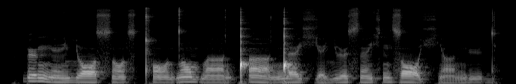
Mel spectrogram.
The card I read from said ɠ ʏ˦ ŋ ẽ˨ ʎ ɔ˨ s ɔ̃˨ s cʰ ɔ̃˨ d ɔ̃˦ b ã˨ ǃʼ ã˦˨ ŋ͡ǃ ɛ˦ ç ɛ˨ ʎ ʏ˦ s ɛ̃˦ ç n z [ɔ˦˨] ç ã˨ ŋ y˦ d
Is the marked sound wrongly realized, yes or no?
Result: no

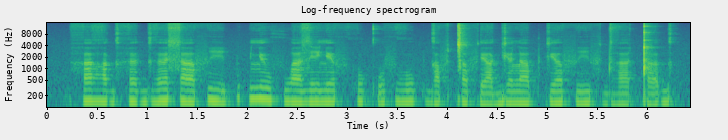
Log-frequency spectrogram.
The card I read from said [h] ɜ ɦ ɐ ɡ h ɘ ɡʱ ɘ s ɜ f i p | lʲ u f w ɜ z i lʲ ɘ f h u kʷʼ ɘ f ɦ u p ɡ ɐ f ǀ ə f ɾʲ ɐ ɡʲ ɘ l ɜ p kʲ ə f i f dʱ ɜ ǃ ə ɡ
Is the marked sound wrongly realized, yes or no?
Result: no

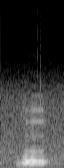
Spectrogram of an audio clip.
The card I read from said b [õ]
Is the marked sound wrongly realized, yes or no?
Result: yes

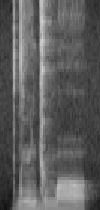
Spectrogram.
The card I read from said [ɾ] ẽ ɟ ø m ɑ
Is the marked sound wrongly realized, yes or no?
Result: yes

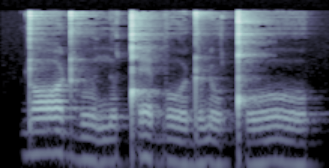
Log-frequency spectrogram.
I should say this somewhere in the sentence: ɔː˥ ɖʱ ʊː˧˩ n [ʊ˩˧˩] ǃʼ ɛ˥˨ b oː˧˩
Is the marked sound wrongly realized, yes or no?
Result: yes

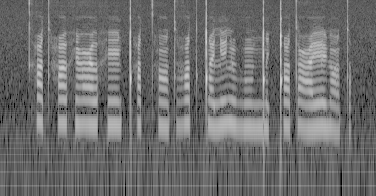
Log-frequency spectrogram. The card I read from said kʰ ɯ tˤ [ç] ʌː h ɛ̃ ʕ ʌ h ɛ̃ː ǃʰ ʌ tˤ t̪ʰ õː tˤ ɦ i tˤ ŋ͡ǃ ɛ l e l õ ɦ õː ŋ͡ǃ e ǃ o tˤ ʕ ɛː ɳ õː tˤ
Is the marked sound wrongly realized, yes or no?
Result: yes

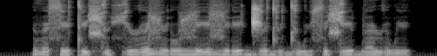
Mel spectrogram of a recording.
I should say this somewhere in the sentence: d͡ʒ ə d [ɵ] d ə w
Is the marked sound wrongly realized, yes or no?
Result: yes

